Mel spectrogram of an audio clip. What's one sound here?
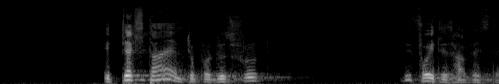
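A man speaks with emphasis into a microphone.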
